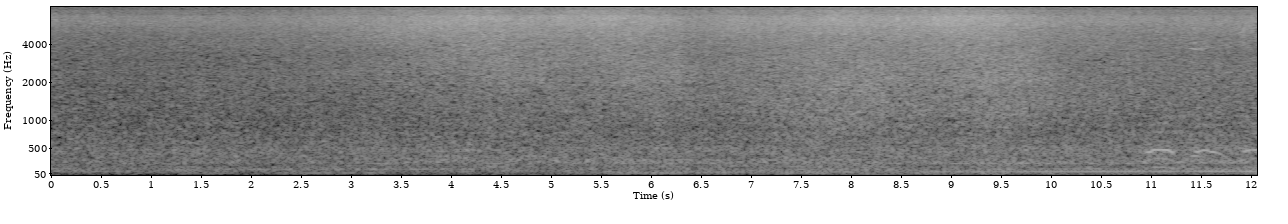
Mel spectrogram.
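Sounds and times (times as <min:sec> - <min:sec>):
heavy rain on road: 0:02.3 - 0:12.0
traffic engine hum: 0:10.2 - 0:12.0.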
